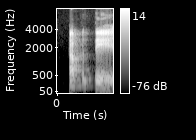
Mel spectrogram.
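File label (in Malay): "aparteid", Malay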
